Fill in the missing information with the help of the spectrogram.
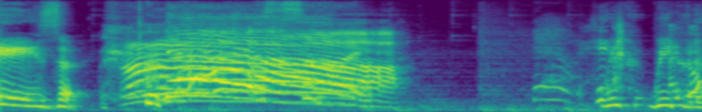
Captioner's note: everyone cheering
